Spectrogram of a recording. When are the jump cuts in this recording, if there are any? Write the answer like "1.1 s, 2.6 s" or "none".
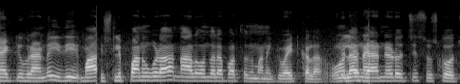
1.0 s, 3.5 s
